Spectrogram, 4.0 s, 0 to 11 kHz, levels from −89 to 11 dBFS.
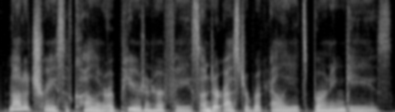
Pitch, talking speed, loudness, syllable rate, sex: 195 Hz, 210 wpm, -18 LUFS, 6.2 syllables/s, female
